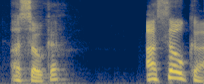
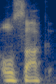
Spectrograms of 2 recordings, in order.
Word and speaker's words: Ahsoka: How do you pronounce her name again? Ahsoka. I always say Osaka for some reason.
